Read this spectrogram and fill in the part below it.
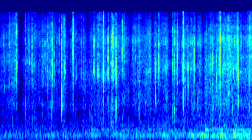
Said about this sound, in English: You're crumpling the paper.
